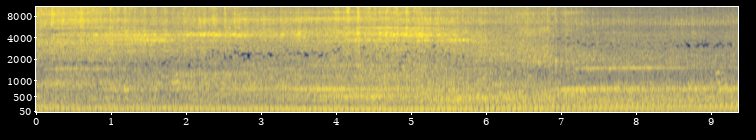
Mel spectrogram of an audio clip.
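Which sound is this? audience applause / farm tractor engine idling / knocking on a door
farm tractor engine idling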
